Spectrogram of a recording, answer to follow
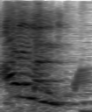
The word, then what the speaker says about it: Island: though that's what it's called right no it's Island but it's an s in there why you don't TR to pronounce the S cuz it's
